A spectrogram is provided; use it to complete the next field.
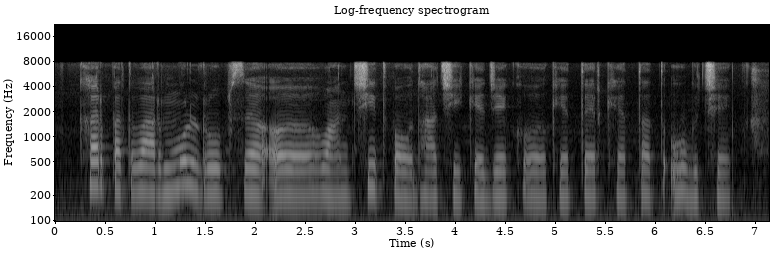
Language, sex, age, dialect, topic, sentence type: Magahi, female, 51-55, Northeastern/Surjapuri, agriculture, statement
